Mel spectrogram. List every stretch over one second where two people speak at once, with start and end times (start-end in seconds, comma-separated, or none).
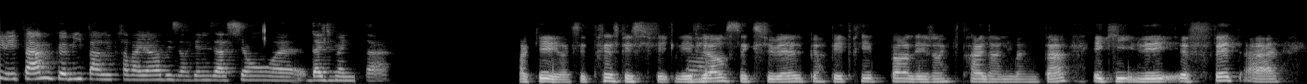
none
